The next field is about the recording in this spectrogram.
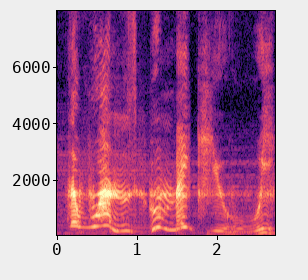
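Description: A put-on character voice with a theatrical tone. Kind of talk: audio comic drama. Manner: taunting, theatrical, unhinged.

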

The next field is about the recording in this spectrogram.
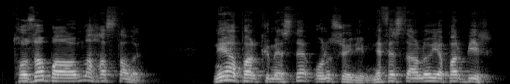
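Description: A man talks at a moderate pace in a fairly high pitch with vocal fry. His tone is animated, and the background is quiet. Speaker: pigeon breeder YouTuber. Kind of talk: informal tutorial. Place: home room. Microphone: phone near.

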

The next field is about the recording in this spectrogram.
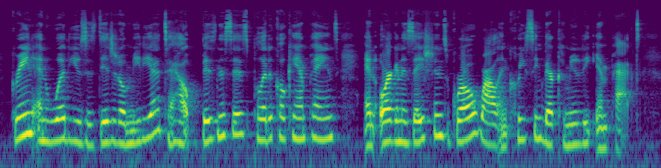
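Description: A woman at medium pitch talks at a fairly quick pace, with hardly any pauses and fairly even intonation. Noticeable background noise runs underneath. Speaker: talk show co-host. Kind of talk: casual interview. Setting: studio.

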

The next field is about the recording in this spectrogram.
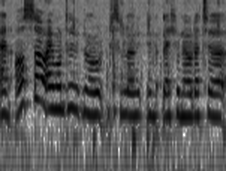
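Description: A Dutch accent comes through in this speech. Background noise is noticeable. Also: woman. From Netherlands. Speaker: online game video creator. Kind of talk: casual gameplay commentary.

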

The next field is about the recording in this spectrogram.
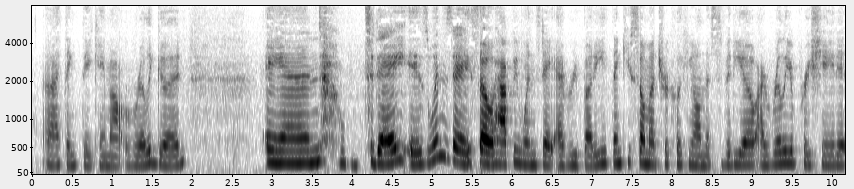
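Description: An upbeat, somewhat breathy woman speaks with an American accent. Her pace is moderate. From Texas. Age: 20s. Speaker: budgeting vlogger. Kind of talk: casual talk to camera. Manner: chatty, upbeat. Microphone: phone near.

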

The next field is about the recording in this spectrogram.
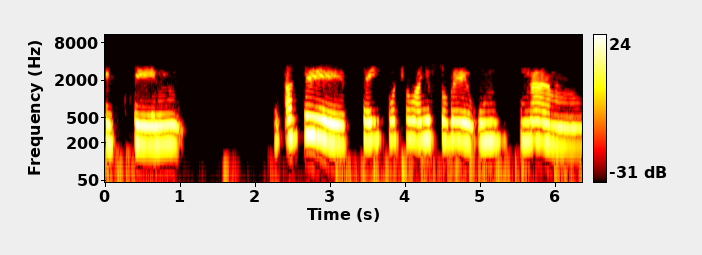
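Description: Pausing long and often, a woman speaks at a very slow pace with a fairly high pitch and fairly even intonation. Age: 60s. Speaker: caller. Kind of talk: phone-in health consultation. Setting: phone call. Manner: halting.

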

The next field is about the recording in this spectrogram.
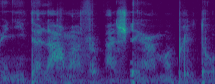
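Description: Noticeable background noise runs under this clip. A woman whispers very slowly. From Quebec. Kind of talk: ASMR true crime narration. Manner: whispered.

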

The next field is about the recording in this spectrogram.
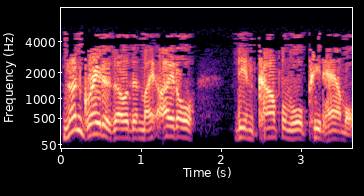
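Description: A man talks with a New York accent at a fairly high pitch. His pace is moderate. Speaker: radio show guest. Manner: reading aloud from his own written piece.

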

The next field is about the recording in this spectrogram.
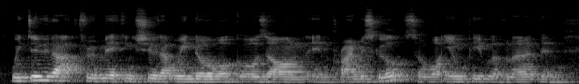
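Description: A man speaks with fairly even intonation, and audible echo fills the room. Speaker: deputy head teacher. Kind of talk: interview answer. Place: office.

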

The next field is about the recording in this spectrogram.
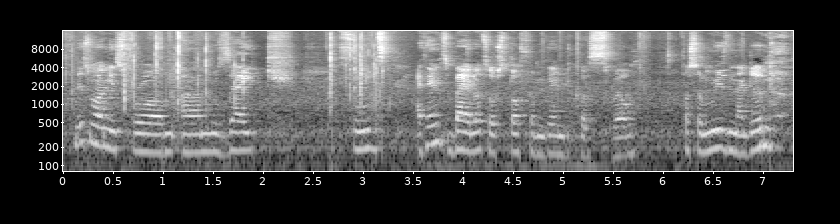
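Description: Moderate pace amid noticeable background noise. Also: woman. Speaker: home cook vlogger. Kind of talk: cooking tutorial. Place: kitchen. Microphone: phone near.

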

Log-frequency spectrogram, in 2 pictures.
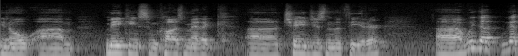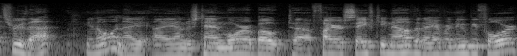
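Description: A man talks at moderate speed, his pitch varying in an ordinary way, as light noise sits in the background. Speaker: interview guest. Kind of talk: interview answer. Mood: relaxed, occasional laughs. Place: studio.

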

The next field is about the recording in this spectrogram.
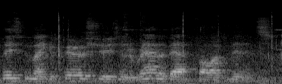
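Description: A man speaks very fast. Noticeable background noise is present. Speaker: clog maker demonstrator. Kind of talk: demonstration talk to visitors. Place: shop. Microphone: camera far.

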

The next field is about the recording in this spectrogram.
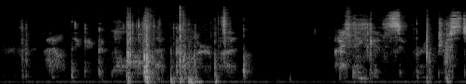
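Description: A woman whispers at a moderate pace. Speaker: vlogger. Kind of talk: casual vlog chat. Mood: relaxed, chatty. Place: home room. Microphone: webcam.

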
